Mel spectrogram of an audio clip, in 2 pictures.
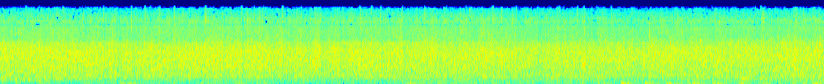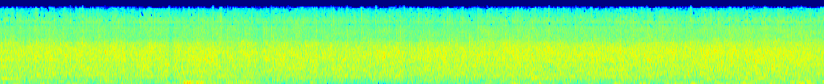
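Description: Concert audience applauding steadily, with no break.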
